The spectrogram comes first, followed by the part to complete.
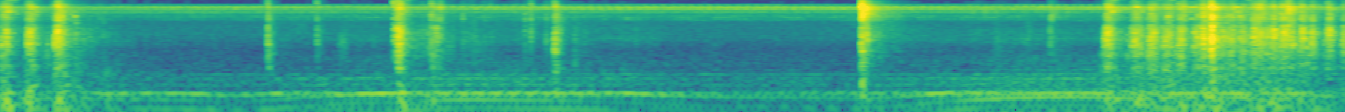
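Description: A vehicle engine runs low and steady as it pulls on a chain hooked to a house wall. Over it come a few sharp cracks, the loudest about six and a half seconds in, and a rush of noise in the last two seconds.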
